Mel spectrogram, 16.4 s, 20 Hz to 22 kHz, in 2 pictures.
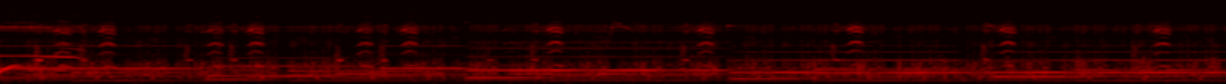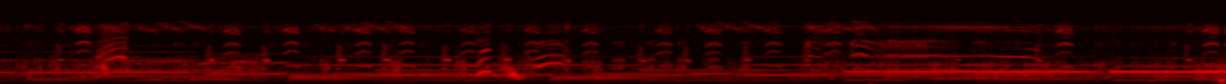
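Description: Cucco chickens in Zelda: Ocarina of Time 3D cluck and squawk repeatedly in clear, close, game-style bursts, layered over a steady musical backdrop with no talking.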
